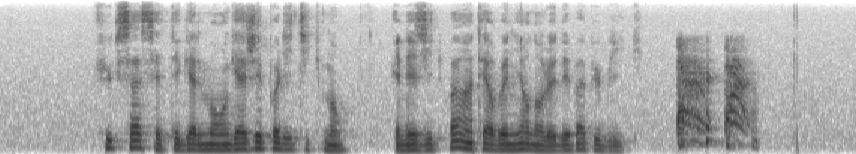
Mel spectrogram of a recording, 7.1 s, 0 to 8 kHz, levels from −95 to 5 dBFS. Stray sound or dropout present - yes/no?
yes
